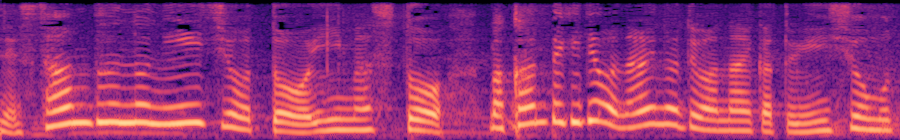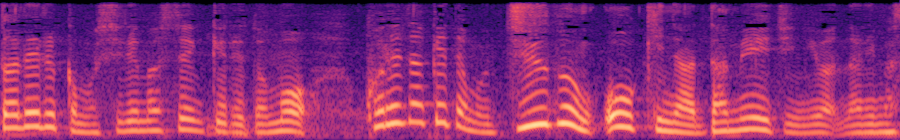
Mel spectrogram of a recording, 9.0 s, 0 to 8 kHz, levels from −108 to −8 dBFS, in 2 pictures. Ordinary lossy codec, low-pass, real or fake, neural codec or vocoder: none; 7.2 kHz; real; none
